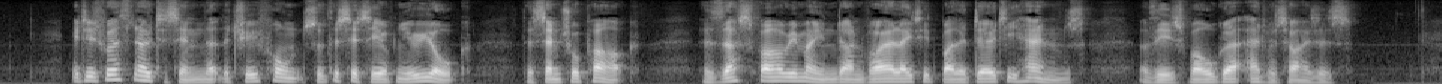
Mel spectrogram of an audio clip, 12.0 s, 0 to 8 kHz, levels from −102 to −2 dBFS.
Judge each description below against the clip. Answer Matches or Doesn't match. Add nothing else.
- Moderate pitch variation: Matches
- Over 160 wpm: Doesn't match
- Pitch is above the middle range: Doesn't match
